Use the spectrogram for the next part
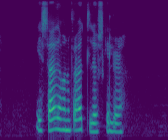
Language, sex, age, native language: Icelandic, female, 13, Icelandic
